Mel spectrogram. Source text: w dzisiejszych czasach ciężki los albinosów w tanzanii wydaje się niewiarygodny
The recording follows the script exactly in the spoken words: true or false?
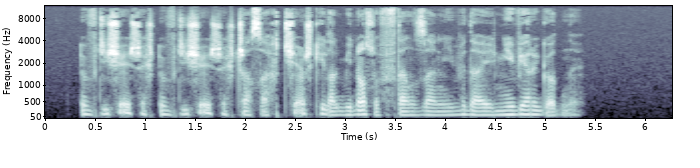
false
